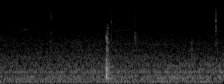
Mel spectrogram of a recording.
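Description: A glass clinks down on a wooden table.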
